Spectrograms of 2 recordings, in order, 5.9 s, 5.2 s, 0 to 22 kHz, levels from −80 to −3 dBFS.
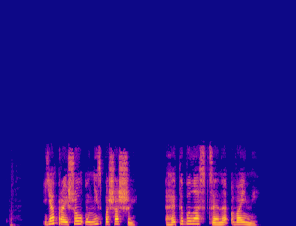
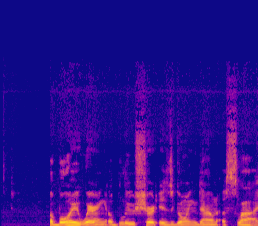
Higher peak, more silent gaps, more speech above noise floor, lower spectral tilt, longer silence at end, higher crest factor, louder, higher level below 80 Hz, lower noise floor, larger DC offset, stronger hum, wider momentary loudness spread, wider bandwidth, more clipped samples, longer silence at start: about the same, -2 dBFS vs -2 dBFS; neither; first, over 72 dB vs 44 dB; second, -4 dB/octave vs -6 dB/octave; first, 0.8 s vs 0 s; about the same, 18 dB vs 16 dB; about the same, -18 LUFS vs -19 LUFS; second, -64 dBFS vs -50 dBFS; first, under -90 dBFS vs -62 dBFS; neither; neither; about the same, 10 LU vs 10 LU; second, 8.2 kHz vs 14.5 kHz; neither; second, 0.2 s vs 1 s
